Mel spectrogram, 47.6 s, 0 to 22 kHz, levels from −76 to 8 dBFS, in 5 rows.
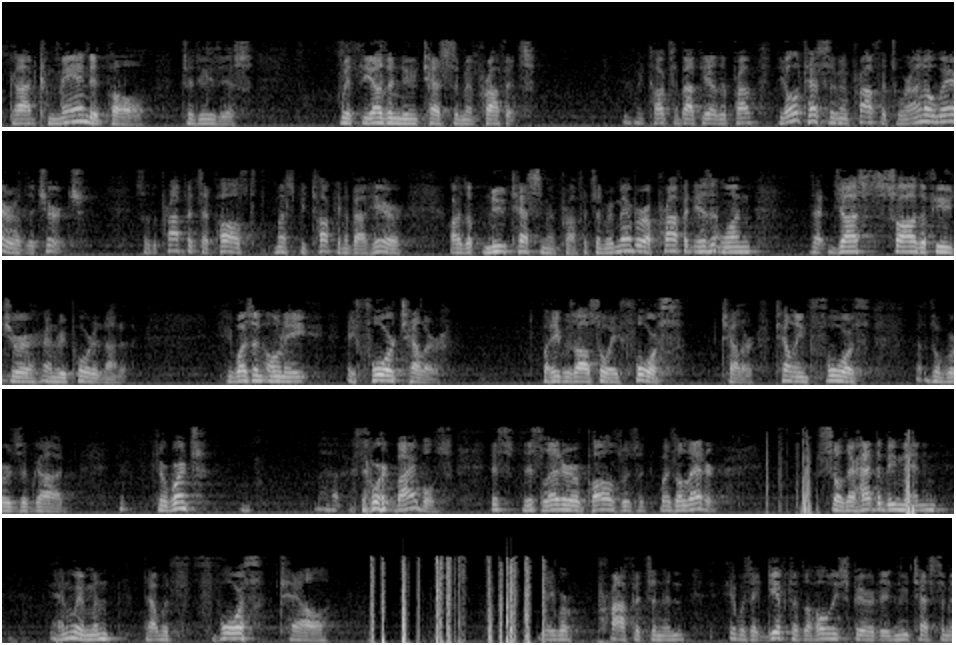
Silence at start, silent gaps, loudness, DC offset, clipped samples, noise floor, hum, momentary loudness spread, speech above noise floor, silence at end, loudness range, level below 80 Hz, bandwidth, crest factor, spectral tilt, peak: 0.1 s; none; -23 LUFS; under 0.1%; under 0.1%; -51 dBFS; none; 16 LU; 28 dB; 0 s; 5 LU; -42 dBFS; 6.4 kHz; 24 dB; -6.5 dB/octave; 0 dBFS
